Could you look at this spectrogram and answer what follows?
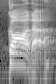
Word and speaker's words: got to: Here, notice we have the same gota reduction. got to gota.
